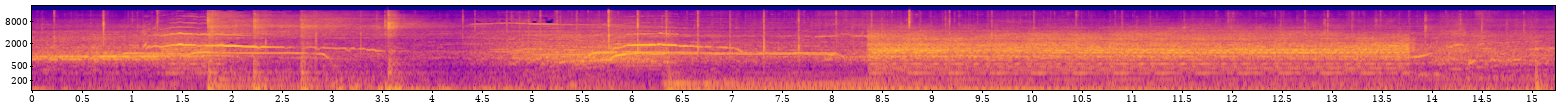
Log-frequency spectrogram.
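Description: Live band playing to a cheering crowd, with whoops and shouts over a steady bass line. From about eight seconds in the band holds one sustained chord, which cuts off just before the end.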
